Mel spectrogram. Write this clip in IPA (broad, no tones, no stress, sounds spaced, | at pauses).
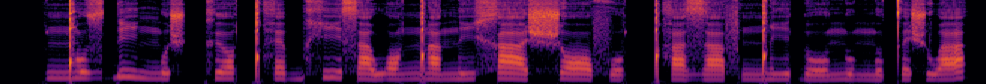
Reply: ŋ͡ǃ o z ɗ i ŋ o ʃ kʲ ɔ ǃʰ ɛ b x i s a w ɔ ŋ͡ǃ a n̪ i x a ʃ ɔ f o ǃʰ a z a f ŋ͡ǃ i ɗ o n u n̪ ʊ t̪ ɛ ʃ w a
